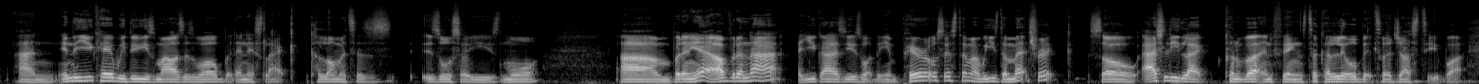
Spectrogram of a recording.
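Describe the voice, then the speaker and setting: The recording is very clean with a silent background, and the speaker has a British accent. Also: man. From United Kingdom. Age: young. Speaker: YouTube reaction creator. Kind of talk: casual talk to camera.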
